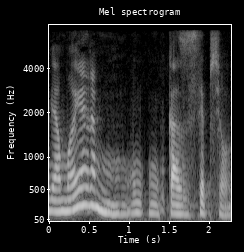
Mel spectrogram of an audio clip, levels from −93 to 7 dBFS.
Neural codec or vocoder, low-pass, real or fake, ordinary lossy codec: vocoder, 22.05 kHz, 80 mel bands, WaveNeXt; 7.2 kHz; fake; MP3, 64 kbps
